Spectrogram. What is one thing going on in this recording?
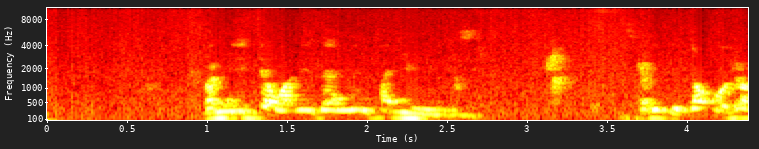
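A man speaks calmly into a nearby microphone.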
